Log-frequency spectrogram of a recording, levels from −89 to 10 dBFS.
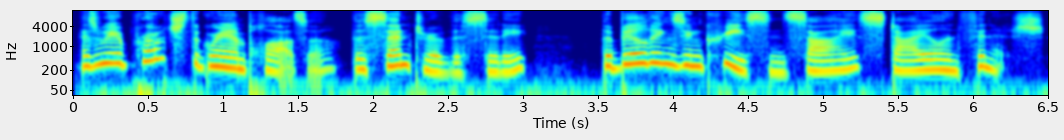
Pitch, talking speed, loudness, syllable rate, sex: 240 Hz, 175 wpm, -19 LUFS, 4.8 syllables/s, female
